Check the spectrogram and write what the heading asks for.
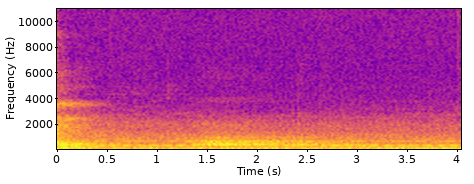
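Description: A low, steady hum with a few faint held tones.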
